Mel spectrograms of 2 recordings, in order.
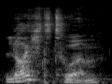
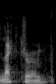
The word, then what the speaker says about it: Leuchtturm: How do you say well, I grew up in the right country for it. Leuchtturm. Leuchtturm? Lighthouse. Yeah, lighthouse. Is that what it really called? It stand for? Yeah, yeah. Nice. Leuchtturm. I can't say that as well as you, obviously, I feel but like the Americans say Leuchtturm or something like that. I said lectrum, but Lectern.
